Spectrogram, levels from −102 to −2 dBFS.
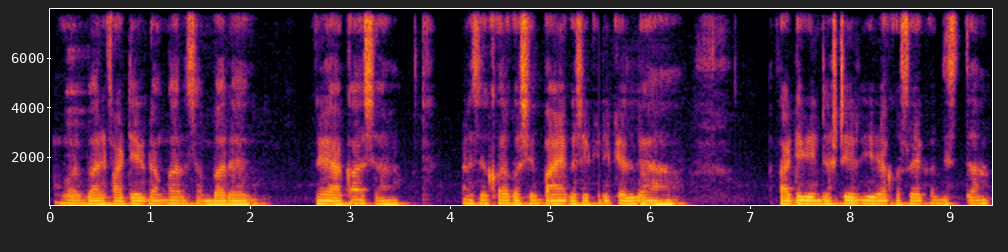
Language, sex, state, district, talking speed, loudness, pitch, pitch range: Konkani, male, Goa, North and South Goa, 140 wpm, -20 LUFS, 125 Hz, 120-125 Hz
